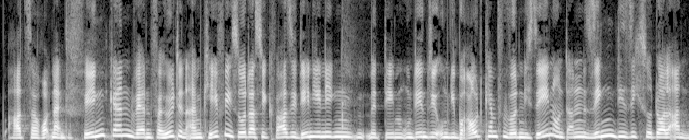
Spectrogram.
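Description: A woman's unremarkable speaking voice, medium in pitch, with ordinary pitch variation and a fairly quick pace. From Harz, Germany. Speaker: podcast guest. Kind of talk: casual chat.

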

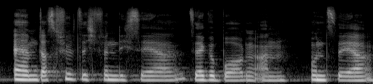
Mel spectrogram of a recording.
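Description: A woman speaks at a fairly slow pace in a medium pitch, her intonation monotone and flat, with noticeable background noise behind her. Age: 20s. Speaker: social work student. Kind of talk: casual chat. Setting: studio.

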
